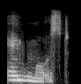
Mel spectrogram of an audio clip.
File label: "endmost", Indian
